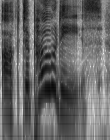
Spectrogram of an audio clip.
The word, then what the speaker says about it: octopodes: The Greek ending would then be octopodes. Octopodes. So, octopodes? I do kind of like Merriam-Webster's reminder on how to pronounce octopodes. They say it rhymes with, don't say that please.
